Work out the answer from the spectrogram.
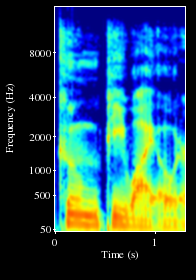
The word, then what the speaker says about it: computer: So the entire mechanical sequence is cum P-Y-O-ter.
